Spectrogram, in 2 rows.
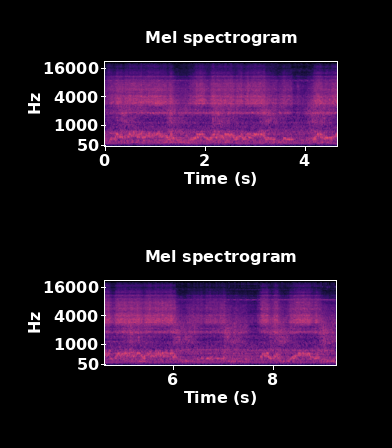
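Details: Hotpoint washing machine squeaking only while spinning on the 30-minute cycle, ongoing for a few days: rough whir with a squeak repeating about every half second; squeak during spin cycle.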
